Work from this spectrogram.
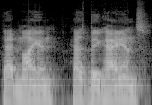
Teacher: The A now becomes an aya in words like man's hands.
